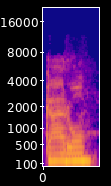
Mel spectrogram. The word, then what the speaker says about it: caro: If we have one R, caro, we have a different sound.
